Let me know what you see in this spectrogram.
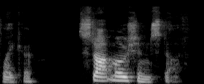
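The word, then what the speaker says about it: Laika: So that does all the Leica, I think it's Leica, pronounced Leica, stop motion stuff, right?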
